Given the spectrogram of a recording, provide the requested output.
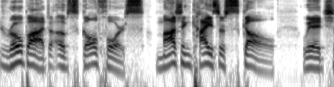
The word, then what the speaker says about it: SKL: you've been pronouncing it, yes, it is spelled SKL, but it is pronounced Skull.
